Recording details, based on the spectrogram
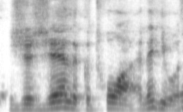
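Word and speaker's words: Jaeger-LeCoultre: Not Jaeger, it's Jaeger Le Coutoir. And then he was like, Jaeger Le Coutoir.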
